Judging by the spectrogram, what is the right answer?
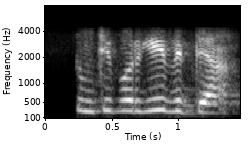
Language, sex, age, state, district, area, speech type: Marathi, female, 18-30, Maharashtra, Ratnagiri, rural, conversation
